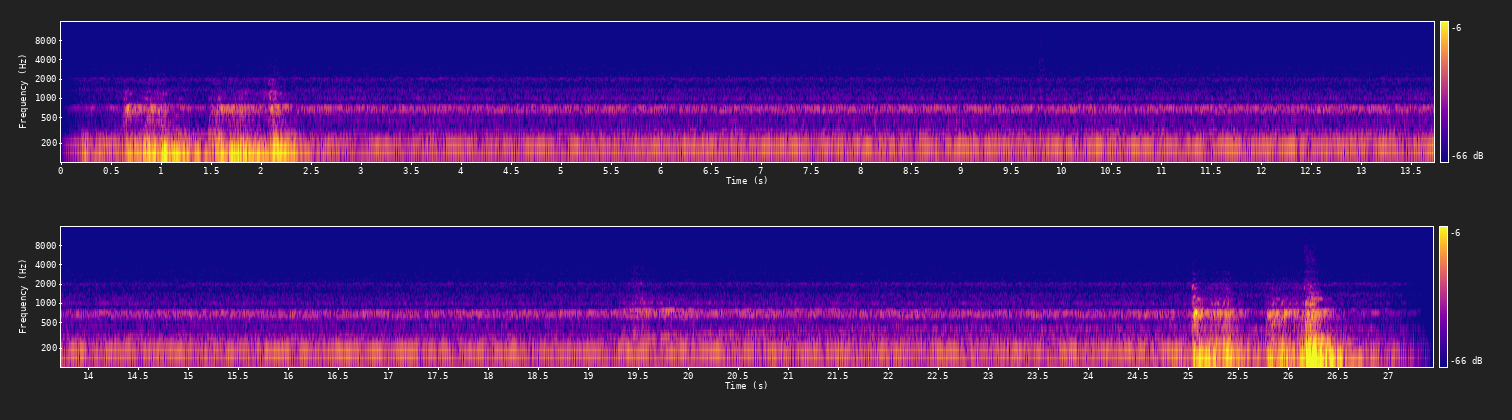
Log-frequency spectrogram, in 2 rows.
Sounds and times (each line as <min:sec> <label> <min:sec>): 0:00.1 big radiator 0:03.0
0:19.2 big radiator 0:27.0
